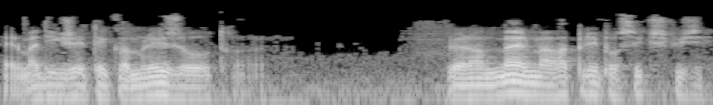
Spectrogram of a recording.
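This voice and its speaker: An actor playing an anxious middle-aged married man, husky and halting, confessing to a police inspector in a 1950s-style French radio crime drama. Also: extremely low pitch, steady tone, slight background noise. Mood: subdued, regretful. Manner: hesitant, self-justifying, halting.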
